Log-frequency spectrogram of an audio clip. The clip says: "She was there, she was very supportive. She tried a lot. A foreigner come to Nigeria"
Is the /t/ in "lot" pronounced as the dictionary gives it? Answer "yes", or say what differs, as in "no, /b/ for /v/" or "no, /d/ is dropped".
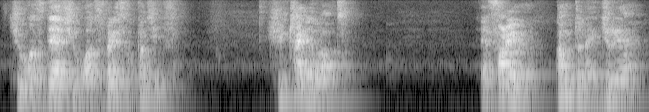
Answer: yes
